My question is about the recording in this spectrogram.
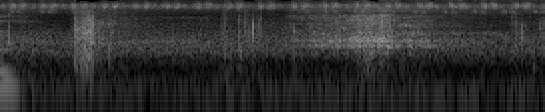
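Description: Footsteps of a person walking, a few soft steps.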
